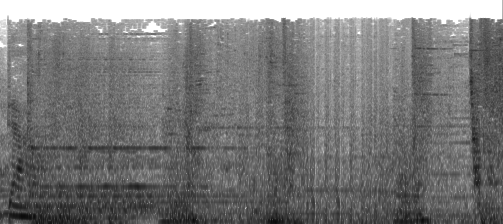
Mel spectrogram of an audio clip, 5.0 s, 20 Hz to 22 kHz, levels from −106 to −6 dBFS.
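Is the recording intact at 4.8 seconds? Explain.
Yes, at 4.8 seconds the audio is intact, with no dropout, click, distortion or other fault at that moment.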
